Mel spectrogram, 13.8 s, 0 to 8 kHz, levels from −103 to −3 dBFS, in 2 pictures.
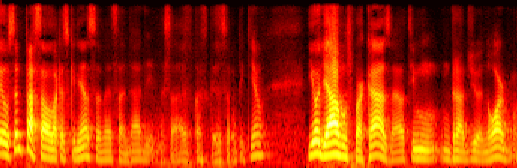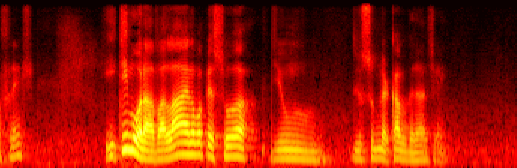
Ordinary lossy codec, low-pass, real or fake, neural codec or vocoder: none; 7.2 kHz; fake; codec, 24 kHz, 0.9 kbps, WavTokenizer, large speech release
